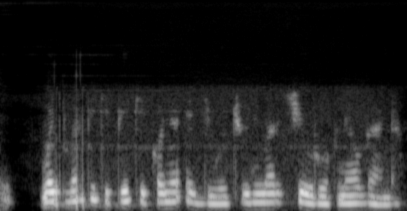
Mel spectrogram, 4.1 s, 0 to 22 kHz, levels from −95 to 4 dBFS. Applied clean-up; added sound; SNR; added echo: neural mask model Resemble Enhance denoiser.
